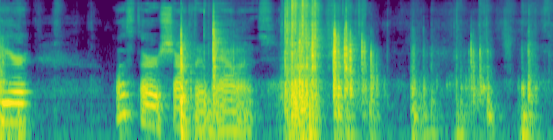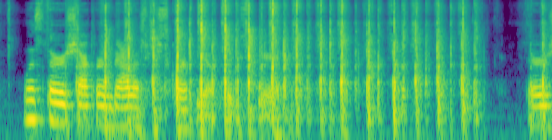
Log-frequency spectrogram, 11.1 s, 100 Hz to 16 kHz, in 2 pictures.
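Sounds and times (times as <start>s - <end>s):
cards being shuffled: 4.7s - 11.0s.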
